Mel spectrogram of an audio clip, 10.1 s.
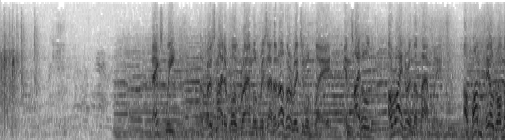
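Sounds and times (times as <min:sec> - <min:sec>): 
theater audience applause: 0:00.0 - 0:00.8
speech: 0:03.3 - 0:03.6, 0:04.2 - 0:10.1.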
